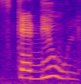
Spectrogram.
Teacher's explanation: American English pronounces the sound sk at the beginning of the word schedule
